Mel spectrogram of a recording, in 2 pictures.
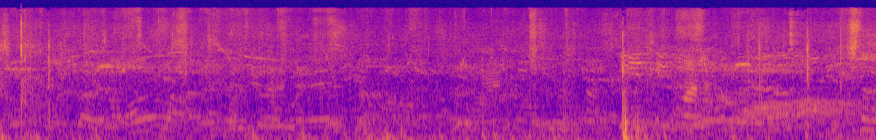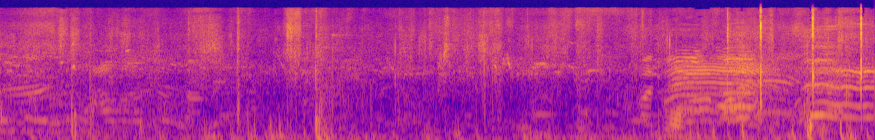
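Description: Two sharp smacks of a dodgeball striking, about three seconds apart, the first the loudest sound here, over constant players' voices and shouts that grow louder near the end.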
